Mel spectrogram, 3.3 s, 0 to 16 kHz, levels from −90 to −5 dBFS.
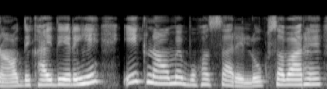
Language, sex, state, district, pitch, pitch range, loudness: Hindi, female, Bihar, Saran, 210 Hz, 195-245 Hz, -17 LUFS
